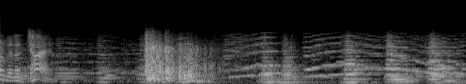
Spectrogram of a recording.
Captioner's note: gunshots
